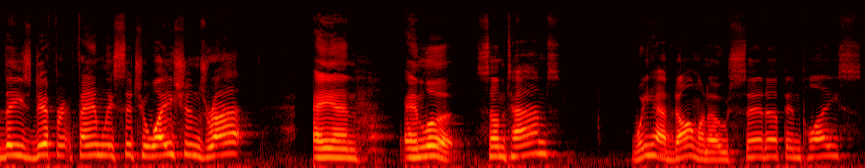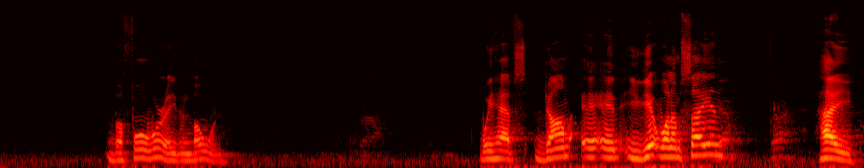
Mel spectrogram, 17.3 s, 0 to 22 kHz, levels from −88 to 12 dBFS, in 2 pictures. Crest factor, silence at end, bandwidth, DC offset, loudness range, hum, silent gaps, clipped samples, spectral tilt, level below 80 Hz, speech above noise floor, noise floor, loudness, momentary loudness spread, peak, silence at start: 22 dB; 0.1 s; 16.5 kHz; under 0.1%; 11 LU; none; none; under 0.1%; -6 dB/octave; -68 dBFS; 40 dB; -74 dBFS; -35 LUFS; 15 LU; -14 dBFS; 0 s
